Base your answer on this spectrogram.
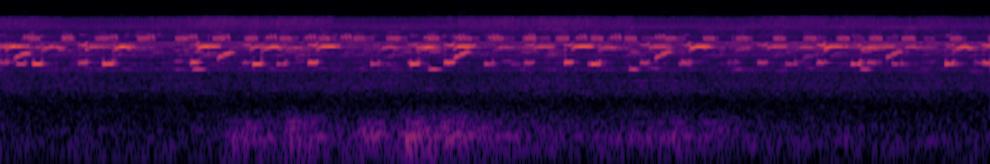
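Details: Dense chorus of little coquí frogs, Venezuela and Puerto Rico: numerous quick rising whistled chirps scattered throughout, beneath a persistent shrill pulsed trill, with a soft low rumble in the middle section.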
